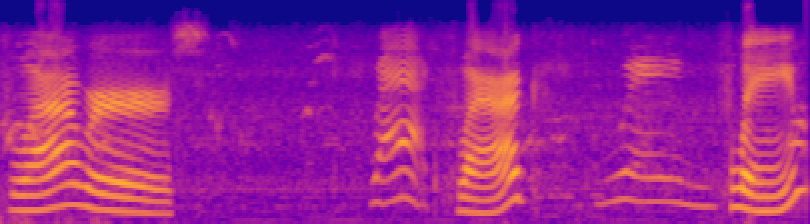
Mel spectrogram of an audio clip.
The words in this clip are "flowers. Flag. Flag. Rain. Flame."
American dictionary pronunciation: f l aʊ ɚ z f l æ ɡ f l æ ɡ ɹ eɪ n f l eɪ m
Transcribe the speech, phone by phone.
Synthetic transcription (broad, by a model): f l aʊ ɚ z f l æ ɡ f l æ ɡ l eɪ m f l eɪ m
